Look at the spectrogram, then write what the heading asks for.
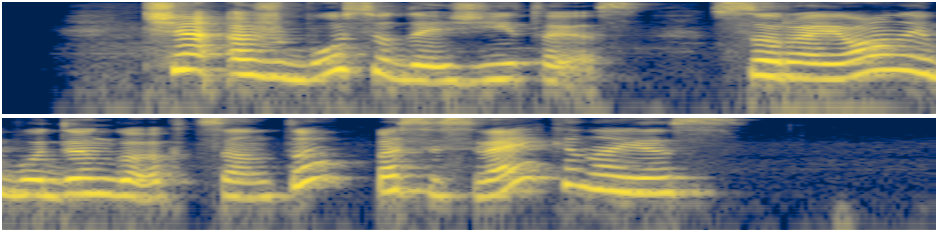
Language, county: Lithuanian, Utena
